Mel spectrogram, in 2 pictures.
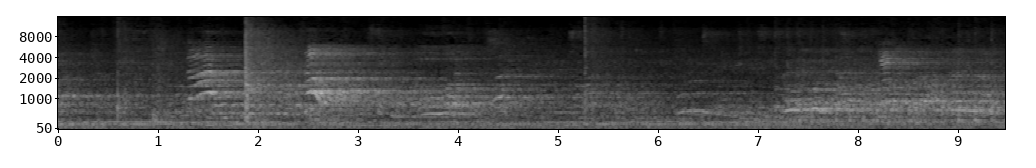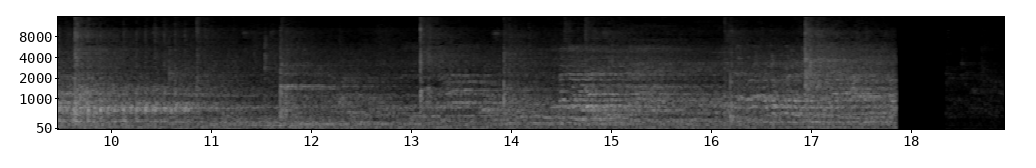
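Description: Badminton rackets smack a shuttlecock back and forth in an echoing hall.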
